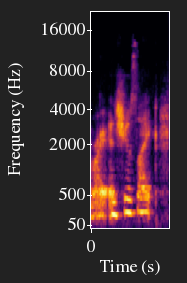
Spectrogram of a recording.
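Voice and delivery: ordinary talk

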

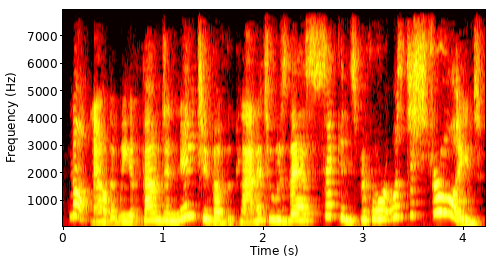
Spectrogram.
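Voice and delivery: high, brisk mouse voice; matter-of-fact little mouse; Frankie mouse voice. A narrator's reading. Frankie explains.

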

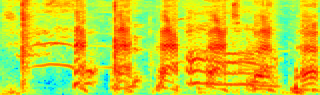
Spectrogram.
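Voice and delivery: high squealing laugh. Real, not acted. Laughing at own story.

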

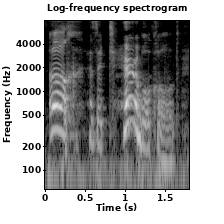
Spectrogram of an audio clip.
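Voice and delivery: usual speaking voice

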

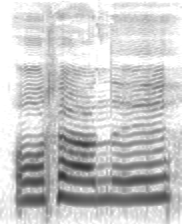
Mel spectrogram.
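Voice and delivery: high, drawn-out piglet whine; acted whimpering dismay; tearful wail. A narrator's reading. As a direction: wail it loud and slow like a crying piglet. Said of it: "zapłakało prosiątko".

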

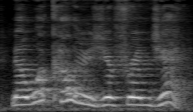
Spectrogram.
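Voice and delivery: mother's question. Retold or imitated. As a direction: imitate a mom quizzing her son. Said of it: "So she said".

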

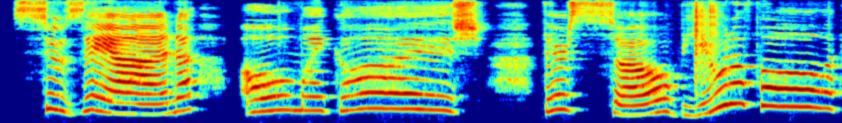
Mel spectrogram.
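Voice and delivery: gasp, then a high, slow, loud rapture; overwhelmed by a beautiful surprise; gasping with joy at the earrings; excited squeal. Real, not acted. Opening a surprise gift.

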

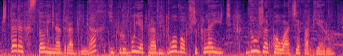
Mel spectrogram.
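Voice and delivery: ordinary talk, nothing marked

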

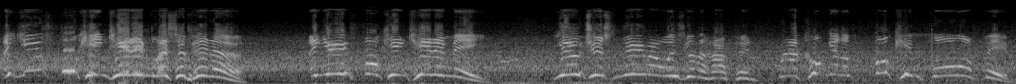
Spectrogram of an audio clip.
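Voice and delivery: high, loud enraged yelling; furious shout. Real, not acted. Gamer raging at his player, furious shouting. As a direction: scream at the screen in fury.

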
